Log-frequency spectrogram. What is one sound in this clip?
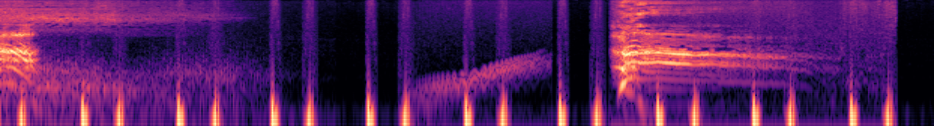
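Heavy footsteps thud in a steady rhythm.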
